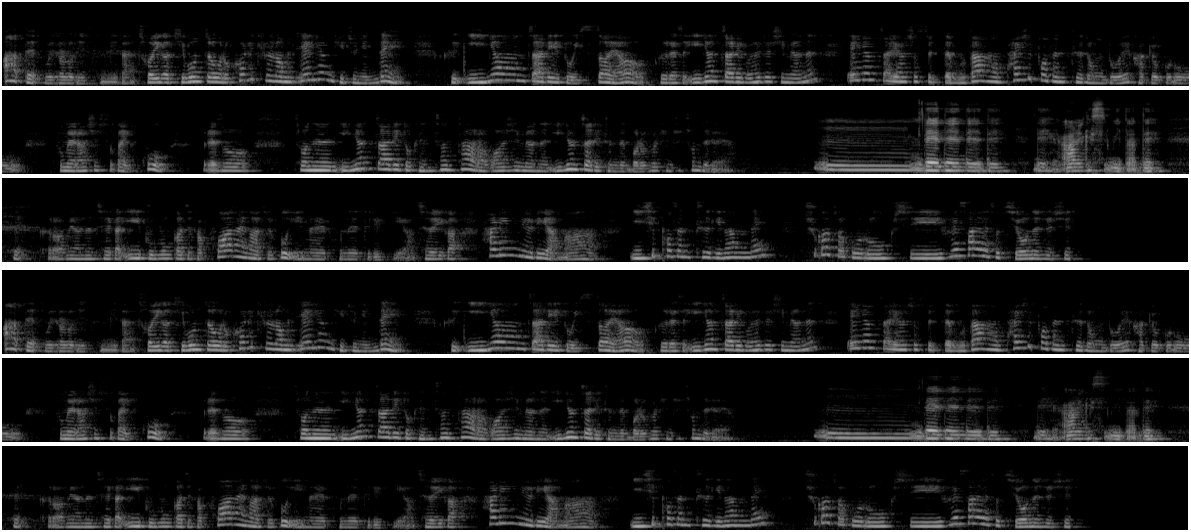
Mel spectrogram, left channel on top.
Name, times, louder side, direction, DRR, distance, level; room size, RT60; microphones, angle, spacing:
voice 1, 0.0-19.2 22.3-22.5 23.8-34.4, equal, 5° left, 0.9 m, -36 dB
voice 2, 20.0-21.9 22.2-23.4, left 3 dB, 80° left, 1.8 m, -32 dB
24.0 x 10.0 x 3.1 m
head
